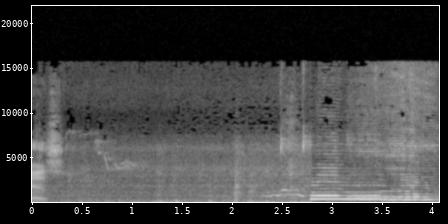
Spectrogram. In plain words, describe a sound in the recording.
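A train rumbles closer as it approaches.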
